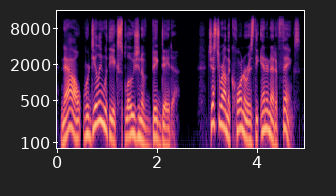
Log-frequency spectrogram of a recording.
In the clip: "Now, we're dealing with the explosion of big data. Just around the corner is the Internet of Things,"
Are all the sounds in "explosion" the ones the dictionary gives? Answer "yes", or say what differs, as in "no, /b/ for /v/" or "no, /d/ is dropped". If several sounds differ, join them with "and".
yes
